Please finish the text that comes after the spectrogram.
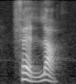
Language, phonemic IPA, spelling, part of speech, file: Swedish, /²fɛlːa/, fälla, noun, Sv-fälla.ogg
- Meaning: a trap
